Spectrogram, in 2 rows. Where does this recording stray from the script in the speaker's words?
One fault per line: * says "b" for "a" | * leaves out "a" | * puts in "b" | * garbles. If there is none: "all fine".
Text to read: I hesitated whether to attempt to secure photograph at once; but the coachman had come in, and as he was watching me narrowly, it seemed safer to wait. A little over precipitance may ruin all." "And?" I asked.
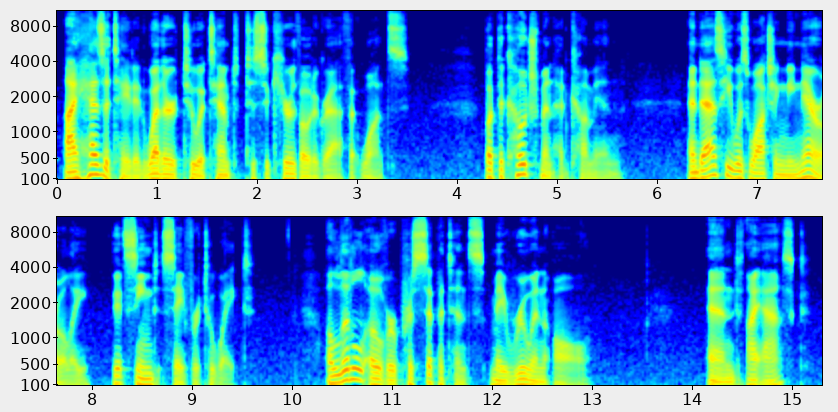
all fine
